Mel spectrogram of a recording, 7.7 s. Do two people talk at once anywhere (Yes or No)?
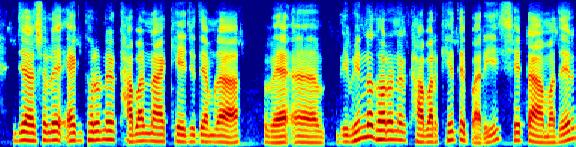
No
